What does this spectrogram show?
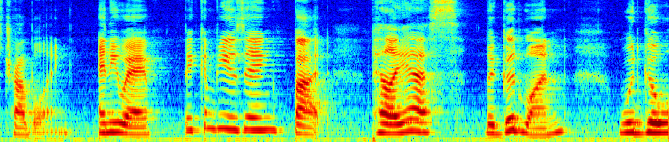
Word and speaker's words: Peleus: Peleus, and that's Peleus, not Peleus. That sounds the same when I say it. One is spelled E-U-S, that's the good one I'm talking about, and the hero on the ship, and one is spelled I-A-S, and he's the bad one, who's the bad guy in the story.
